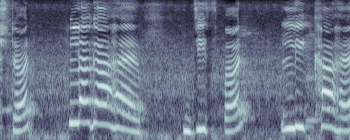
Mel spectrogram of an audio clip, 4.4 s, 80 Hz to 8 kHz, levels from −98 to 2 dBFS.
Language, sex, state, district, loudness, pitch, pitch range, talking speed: Hindi, female, Bihar, West Champaran, -14 LUFS, 325 Hz, 275-370 Hz, 95 wpm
